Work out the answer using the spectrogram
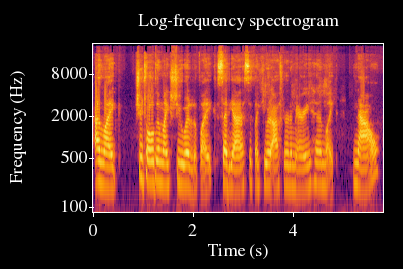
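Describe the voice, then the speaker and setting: A woman's voice: medium pitch, steady tone, normal speed, creaky, dry recording, low-quality recording. A young adult woman as a podcast guest, casually retelling scenes from a show with constant filler words. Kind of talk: casual chat.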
